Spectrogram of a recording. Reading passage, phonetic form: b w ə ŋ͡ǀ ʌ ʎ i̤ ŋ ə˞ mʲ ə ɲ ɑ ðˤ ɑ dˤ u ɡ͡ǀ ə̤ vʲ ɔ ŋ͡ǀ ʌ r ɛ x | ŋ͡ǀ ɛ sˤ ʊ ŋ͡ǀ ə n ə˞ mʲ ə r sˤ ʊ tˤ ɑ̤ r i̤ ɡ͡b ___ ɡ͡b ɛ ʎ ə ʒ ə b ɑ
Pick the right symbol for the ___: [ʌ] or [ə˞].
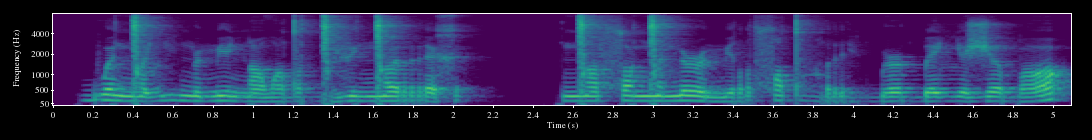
ə˞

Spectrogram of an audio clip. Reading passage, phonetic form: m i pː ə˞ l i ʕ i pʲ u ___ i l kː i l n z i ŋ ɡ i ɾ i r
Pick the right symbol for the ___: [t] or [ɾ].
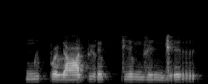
ɾ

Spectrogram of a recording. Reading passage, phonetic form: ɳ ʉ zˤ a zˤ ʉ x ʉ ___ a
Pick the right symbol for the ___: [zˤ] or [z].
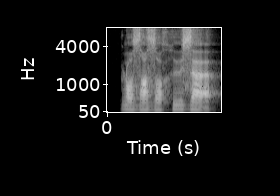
z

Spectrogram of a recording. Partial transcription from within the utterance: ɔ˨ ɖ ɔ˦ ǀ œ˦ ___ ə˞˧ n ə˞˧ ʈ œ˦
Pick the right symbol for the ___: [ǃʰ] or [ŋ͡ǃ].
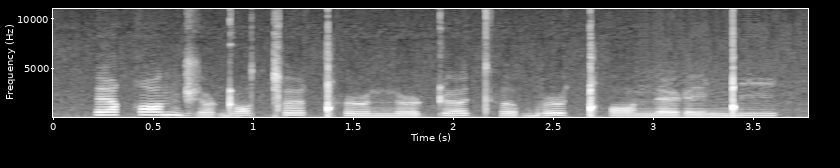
ǃʰ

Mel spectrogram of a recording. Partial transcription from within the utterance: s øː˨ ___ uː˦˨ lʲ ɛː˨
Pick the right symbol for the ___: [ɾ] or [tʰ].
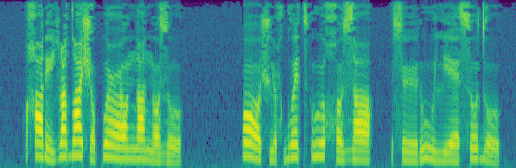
ɾ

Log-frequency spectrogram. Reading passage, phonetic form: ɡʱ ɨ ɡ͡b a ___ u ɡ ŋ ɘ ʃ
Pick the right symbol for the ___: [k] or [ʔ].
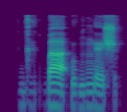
ʔ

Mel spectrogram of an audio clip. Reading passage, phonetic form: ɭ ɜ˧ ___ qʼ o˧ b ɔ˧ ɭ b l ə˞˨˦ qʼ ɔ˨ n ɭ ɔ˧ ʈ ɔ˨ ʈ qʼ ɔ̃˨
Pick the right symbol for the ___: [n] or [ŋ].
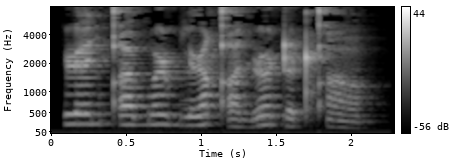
n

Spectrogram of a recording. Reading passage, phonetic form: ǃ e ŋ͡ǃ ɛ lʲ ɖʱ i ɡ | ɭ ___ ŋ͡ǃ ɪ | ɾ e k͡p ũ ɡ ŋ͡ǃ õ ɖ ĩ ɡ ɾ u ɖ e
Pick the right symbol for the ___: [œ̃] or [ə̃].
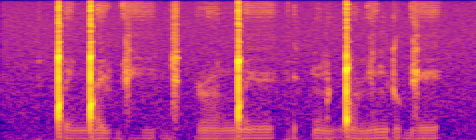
œ̃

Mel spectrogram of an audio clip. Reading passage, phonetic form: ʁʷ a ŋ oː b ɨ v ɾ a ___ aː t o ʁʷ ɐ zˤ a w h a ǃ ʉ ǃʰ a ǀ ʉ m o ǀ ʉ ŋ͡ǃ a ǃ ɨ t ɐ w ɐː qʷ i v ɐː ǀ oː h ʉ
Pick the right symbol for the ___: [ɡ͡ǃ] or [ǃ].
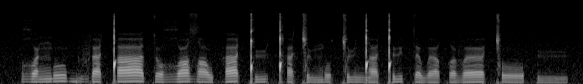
ǃ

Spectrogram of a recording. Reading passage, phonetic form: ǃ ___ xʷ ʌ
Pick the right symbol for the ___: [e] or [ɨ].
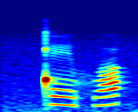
e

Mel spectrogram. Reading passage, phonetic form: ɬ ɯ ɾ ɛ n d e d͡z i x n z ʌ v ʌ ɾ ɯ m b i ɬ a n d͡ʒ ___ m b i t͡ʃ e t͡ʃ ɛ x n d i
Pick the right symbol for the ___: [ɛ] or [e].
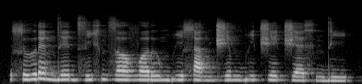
e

